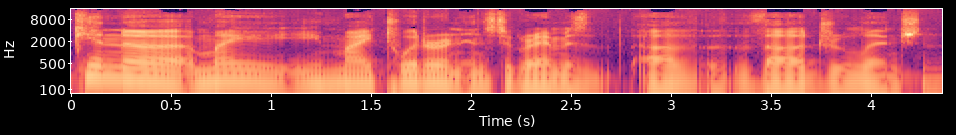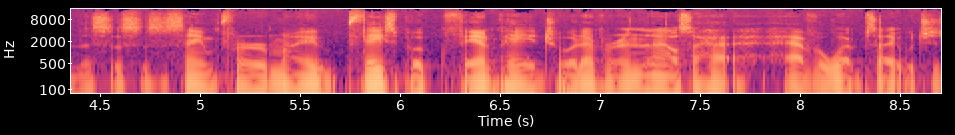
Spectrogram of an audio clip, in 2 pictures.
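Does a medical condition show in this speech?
Yes: stuttering, adult onset after concussion; concussion after softball hit throat and head hit ground, slept on concussion; began a few years ago, still stutters; previously fluent, now stutters; here repeated words, blocks.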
